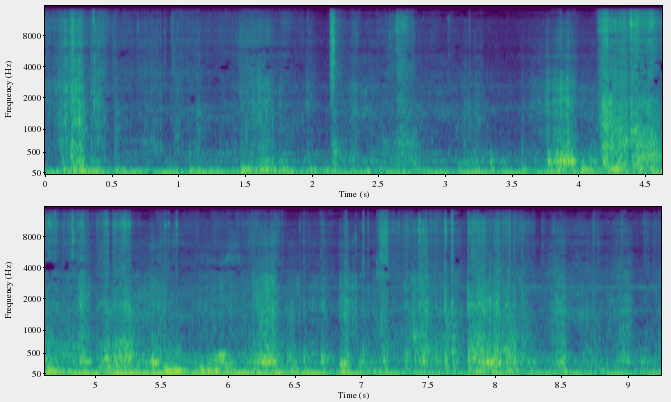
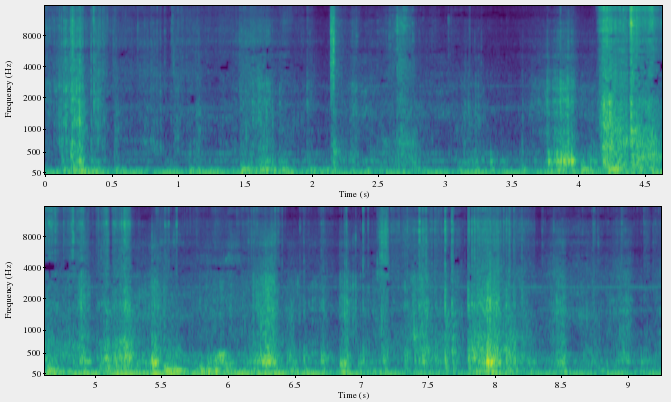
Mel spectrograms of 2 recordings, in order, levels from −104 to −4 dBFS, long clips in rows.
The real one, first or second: second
